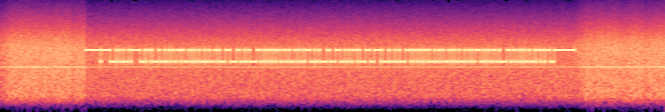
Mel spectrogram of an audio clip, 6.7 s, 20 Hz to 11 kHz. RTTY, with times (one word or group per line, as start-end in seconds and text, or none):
1.4-1.6 HE
1.7-2.0 WAS
2.1-2.4 NOT
2.5-3.1 TRYING
3.2-3.4 TO
3.5-3.9 COME
4.0-4.3 OFF
4.4-4.6 AS
4.7-5.6 BRITISH.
